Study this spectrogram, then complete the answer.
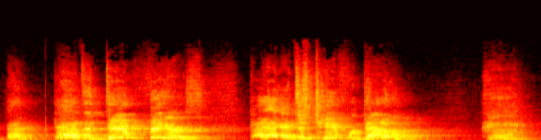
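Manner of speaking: high, stammering shout of torment; anguished outburst. Acted. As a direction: cry out as if the numbers won't let go. Breaks down over the figures.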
